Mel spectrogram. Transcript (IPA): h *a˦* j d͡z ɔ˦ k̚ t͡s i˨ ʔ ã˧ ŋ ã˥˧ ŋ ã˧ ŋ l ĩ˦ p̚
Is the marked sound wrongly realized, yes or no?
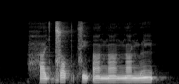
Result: yes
